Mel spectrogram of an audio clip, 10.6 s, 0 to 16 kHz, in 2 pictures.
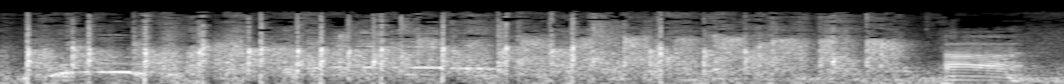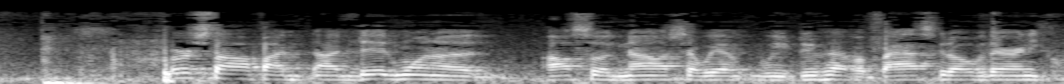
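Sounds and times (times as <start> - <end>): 
audience clapping: 0.0 - 4.6
speech: 6.3 - 10.6.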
